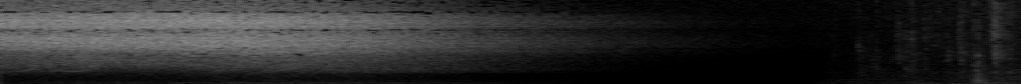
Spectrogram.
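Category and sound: insect, chorus of cicadas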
